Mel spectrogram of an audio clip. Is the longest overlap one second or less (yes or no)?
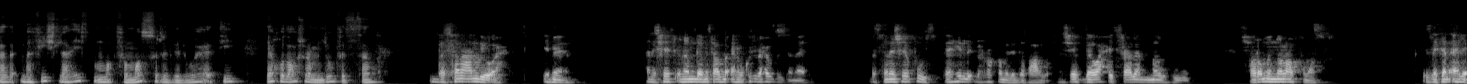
yes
